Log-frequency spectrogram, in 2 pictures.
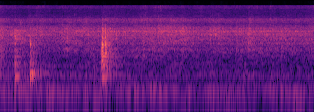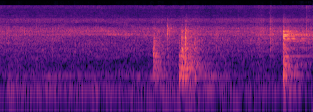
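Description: Garlic and onion sautéing in a pan for chicken afritada, a low steady sizzle with a few sharp utensil scrapes and knocks against the pan.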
